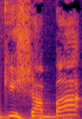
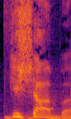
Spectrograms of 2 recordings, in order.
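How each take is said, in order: First: The stress is on the last syllable. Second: The stress is on the second syllable. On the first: The speaker calls it wrong. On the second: The speaker calls it right.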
